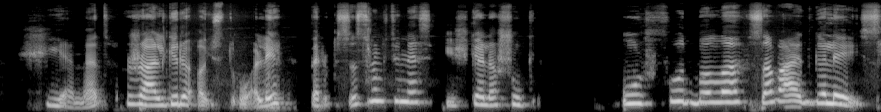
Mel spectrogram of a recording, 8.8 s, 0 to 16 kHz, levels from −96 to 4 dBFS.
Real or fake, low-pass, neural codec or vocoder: real; 14.4 kHz; none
